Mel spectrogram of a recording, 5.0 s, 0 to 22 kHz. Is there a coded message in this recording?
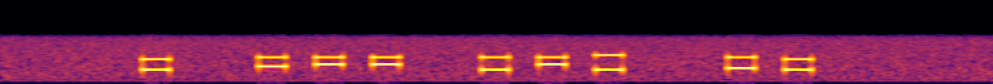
Yes: DTMF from 0.7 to 4.1 s, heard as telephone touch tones, dialled by machine, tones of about 140 ms. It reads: 1 800 203 51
